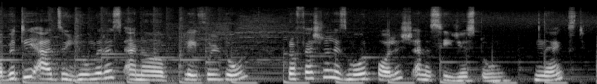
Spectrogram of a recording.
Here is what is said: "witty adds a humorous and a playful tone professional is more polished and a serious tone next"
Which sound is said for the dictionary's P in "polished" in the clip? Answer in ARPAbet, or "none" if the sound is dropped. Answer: P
